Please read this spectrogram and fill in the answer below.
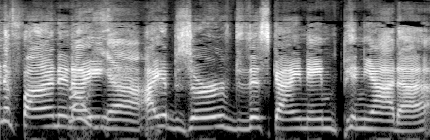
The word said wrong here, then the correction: Pineda: I don't know if I'm saying his name right, the pitcher. – Pineda.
